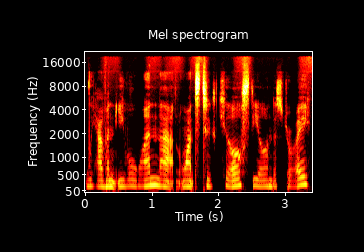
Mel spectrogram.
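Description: With a West Coast US accent, the speaker keeps a moderate pace and fairly even intonation, the sound dry and close with no echo on a very clean recording with a silent background. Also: woman. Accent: General American, West Coast. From Southern California. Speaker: biblical counselor, former psychologist. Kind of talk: interview, personal testimony.

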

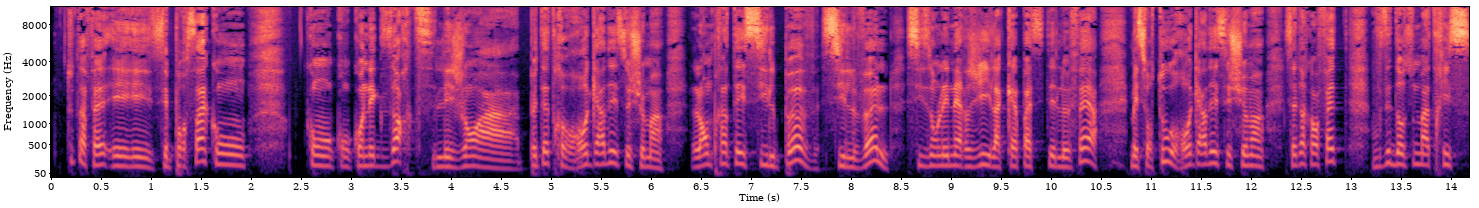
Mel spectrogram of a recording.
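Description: Sounding animated, a man with a Parisian accent speaks at a fairly high pitch with ordinary variation, dry and close with no echo, in a very clean recording with a silent background. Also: moderate pace. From born in Africa, raised in Paris. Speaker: podcast co-host, entrepreneur. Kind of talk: casual chat. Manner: halting.

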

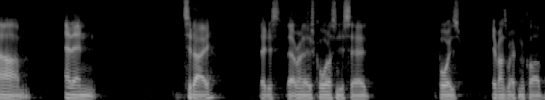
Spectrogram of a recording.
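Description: Speaking at a moderate pace with long, frequent pauses, a man with a very deep, low voice keeps a monotone, flat intonation on a very clean recording with a silent background. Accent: Australian. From Western Australia. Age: 20s. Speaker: footballer. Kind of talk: casual chat.

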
